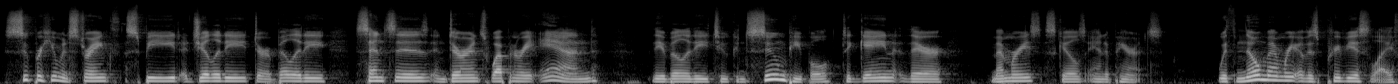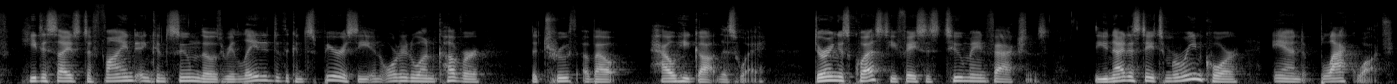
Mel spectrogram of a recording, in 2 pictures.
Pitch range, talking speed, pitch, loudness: 125-155 Hz, 140 wpm, 140 Hz, -25 LUFS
